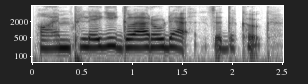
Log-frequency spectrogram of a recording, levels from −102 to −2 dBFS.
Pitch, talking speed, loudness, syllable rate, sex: 215 Hz, 190 wpm, -15 LUFS, 4.3 syllables/s, female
